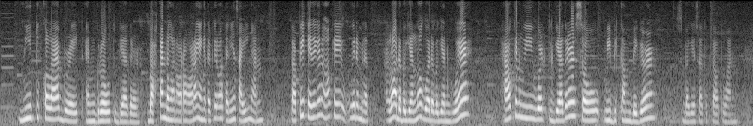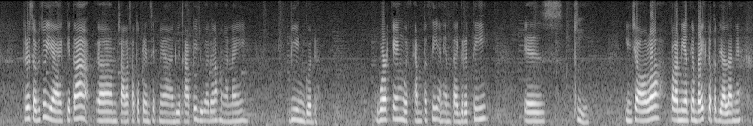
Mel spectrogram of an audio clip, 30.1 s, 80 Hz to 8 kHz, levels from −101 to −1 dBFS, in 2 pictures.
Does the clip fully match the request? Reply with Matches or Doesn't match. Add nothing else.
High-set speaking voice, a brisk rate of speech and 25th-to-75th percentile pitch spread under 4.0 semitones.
Matches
